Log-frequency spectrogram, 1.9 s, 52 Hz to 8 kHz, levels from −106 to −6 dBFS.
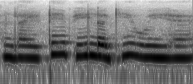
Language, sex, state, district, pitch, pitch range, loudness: Hindi, female, Jharkhand, Deoghar, 265 Hz, 255-290 Hz, -15 LUFS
